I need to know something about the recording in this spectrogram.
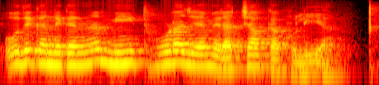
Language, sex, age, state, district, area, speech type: Dogri, male, 18-30, Jammu and Kashmir, Jammu, urban, spontaneous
